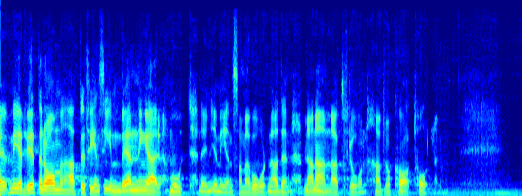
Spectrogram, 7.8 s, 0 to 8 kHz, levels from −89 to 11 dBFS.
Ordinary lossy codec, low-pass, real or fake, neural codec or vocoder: none; none; fake; codec, 16 kHz, 4 kbps, X-Codec, HuBERT features, trained on balanced general audio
